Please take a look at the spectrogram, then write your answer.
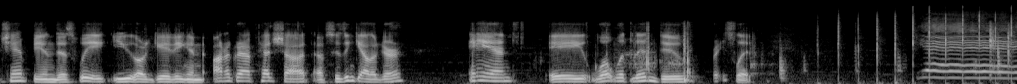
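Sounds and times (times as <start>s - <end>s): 
speech: 0.0s - 4.1s, 4.7s - 7.9s
hand clapping: 8.0s - 10.1s.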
